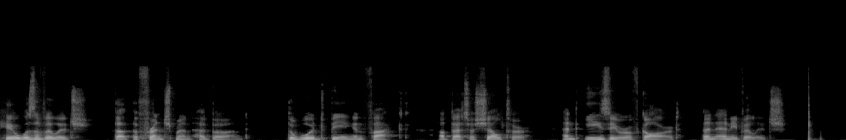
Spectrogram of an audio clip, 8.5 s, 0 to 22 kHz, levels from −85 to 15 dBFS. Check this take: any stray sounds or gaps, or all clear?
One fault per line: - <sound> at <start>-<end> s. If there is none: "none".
- tap at 8.1-8.3 s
